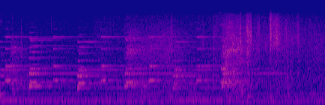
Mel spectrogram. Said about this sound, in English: There's the that ice cream truck.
